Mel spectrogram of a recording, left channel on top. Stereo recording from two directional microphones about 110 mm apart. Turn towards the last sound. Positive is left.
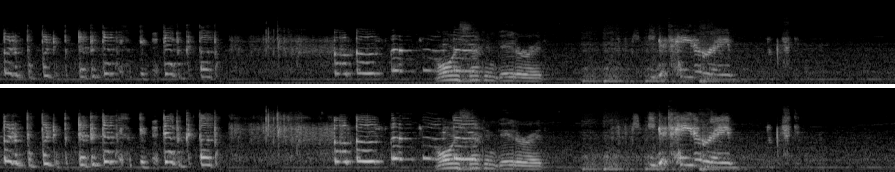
turn(degrees=-50)  # may be behind; listen again after turning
